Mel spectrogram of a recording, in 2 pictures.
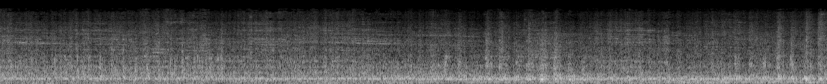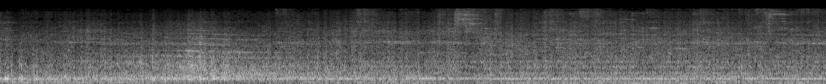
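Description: Norfolk Southern intermodal freight cars rolling past close by: double-stack well cars and trailer-carrying flatcars, their steel wheels clattering steadily over the rail joints. A few louder knocks come around the middle.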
